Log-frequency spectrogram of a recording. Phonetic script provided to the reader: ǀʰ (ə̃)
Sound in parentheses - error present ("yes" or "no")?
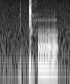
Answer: yes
